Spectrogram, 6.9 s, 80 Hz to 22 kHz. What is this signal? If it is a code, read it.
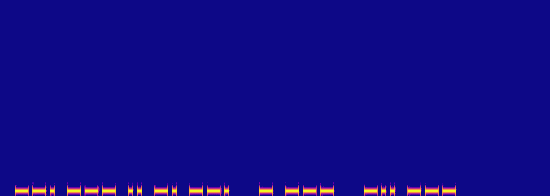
Morse code, heard as a keyed tone, about 22 wpm, 700 Hz. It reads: GOING TO DO
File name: practice / 22wpm / Sets of 6 Words - 22wpm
